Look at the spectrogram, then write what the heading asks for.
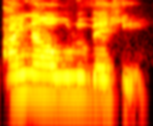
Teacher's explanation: If we say ʻaina into uluwehi, which uluwehi does not have an okina on the front of that U, I want to blend those vowels together into the next word.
